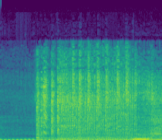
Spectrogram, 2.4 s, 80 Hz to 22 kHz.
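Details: 2020 KTM 300 XCW TPI, warm, after crankcase pressure sensor replacement and key-off 5-second reset: barks to life and revs crisply with no hesitation off idle; off-idle stumble gone, pulls clean and strong.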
